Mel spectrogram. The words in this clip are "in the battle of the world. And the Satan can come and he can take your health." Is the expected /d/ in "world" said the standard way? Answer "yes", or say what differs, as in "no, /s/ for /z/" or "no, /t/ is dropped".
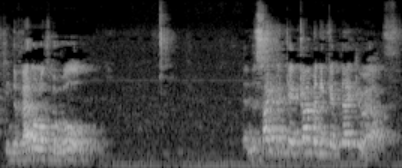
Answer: no, /d/ is dropped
